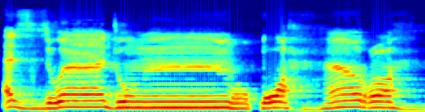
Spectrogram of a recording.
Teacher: أفخم الطاء، أرقق الهاء، أفخم الراء لأنها مفتوحة. نقف على التاء المربوطة بالهاء الساكنة وقفا.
